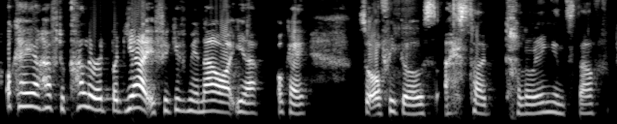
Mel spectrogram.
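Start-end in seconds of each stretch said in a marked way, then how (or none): 0.1-3.1 high, fast, eager yes I can; bright eager quick okay; eager reply. Retold or imitated. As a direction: rush out a keen promise. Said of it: "I'm like".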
